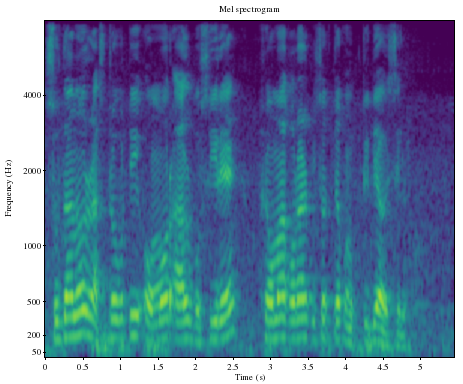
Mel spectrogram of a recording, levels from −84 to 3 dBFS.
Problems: none marked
